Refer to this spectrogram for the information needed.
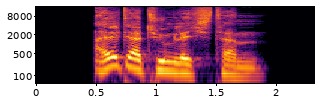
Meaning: strong dative masculine/neuter singular superlative degree of altertümlich
- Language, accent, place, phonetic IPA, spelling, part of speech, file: German, Germany, Berlin, [ˈaltɐˌtyːmlɪçstəm], altertümlichstem, adjective, De-altertümlichstem.ogg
